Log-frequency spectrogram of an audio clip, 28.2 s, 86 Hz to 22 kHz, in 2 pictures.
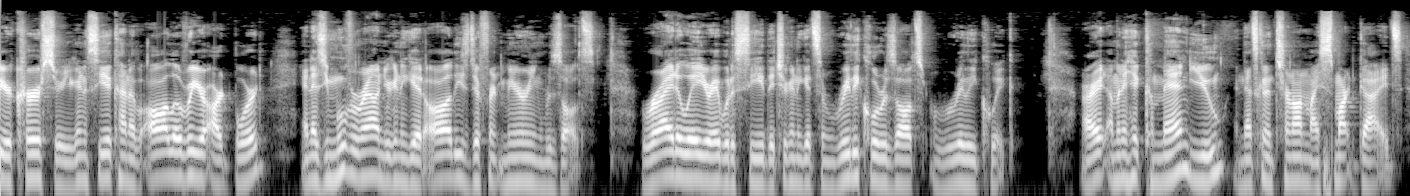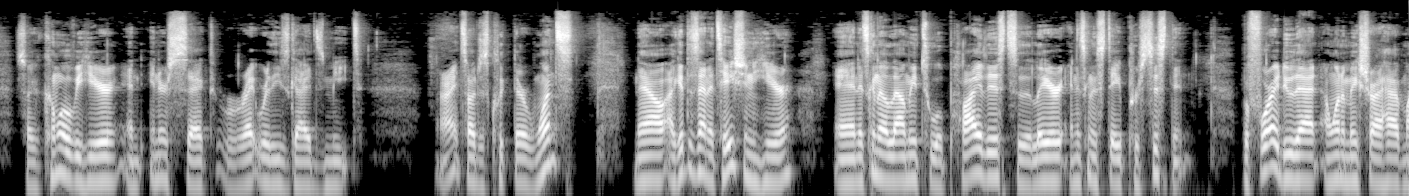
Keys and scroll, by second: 11.9 super+u.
